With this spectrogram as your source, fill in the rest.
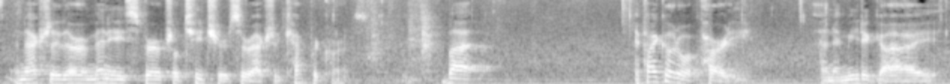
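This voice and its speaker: A man speaks at a moderate pace. Audible room echo and noticeable background noise surround him. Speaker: astrologer and tarot reader. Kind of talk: lecture.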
